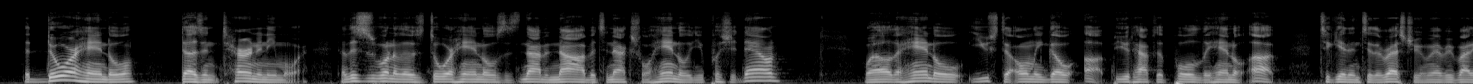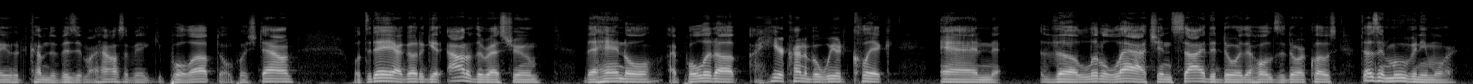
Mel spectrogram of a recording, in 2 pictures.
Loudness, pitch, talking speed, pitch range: -24 LUFS, 115 Hz, 205 wpm, 110-130 Hz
